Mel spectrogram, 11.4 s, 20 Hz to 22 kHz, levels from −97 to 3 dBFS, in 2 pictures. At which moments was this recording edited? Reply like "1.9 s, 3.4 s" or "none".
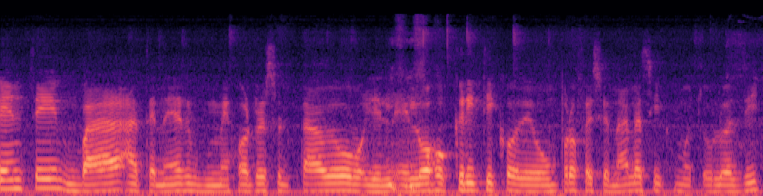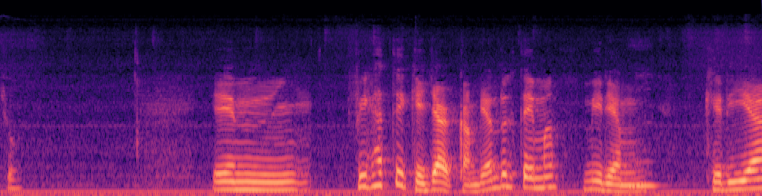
none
